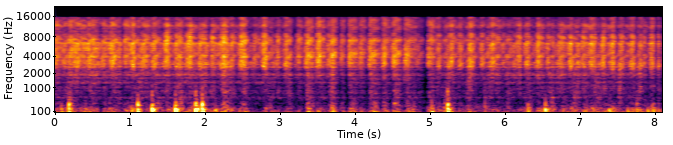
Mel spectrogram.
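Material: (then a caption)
Paper. A purple wooden colored pencil tip scratches and rubs over a flat, thin white paper coloring page on a table as the letter R is colored in. The result is a steady, dry rasping texture with bright hiss, broken by soft, low taps as the strokes change direction.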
